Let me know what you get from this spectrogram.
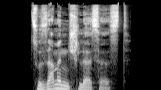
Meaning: second-person singular dependent subjunctive II of zusammenschließen
- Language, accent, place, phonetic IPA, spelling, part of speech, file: German, Germany, Berlin, [t͡suˈzamənˌʃlœsəst], zusammenschlössest, verb, De-zusammenschlössest.ogg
